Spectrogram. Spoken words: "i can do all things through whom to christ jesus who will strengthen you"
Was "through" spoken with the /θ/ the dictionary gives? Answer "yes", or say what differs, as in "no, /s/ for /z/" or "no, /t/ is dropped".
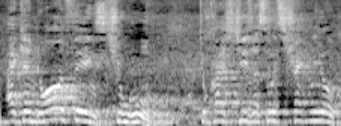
no, /t/ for /θ/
